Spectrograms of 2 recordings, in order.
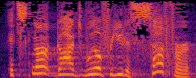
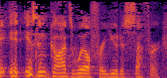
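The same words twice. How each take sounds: First: Hammed-up, loud, high mock of a prosperity preacher; mocking quote. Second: Said in the usual way. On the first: Preacher mocking the claim to his congregation, loud high sneer. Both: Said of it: "and then say".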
